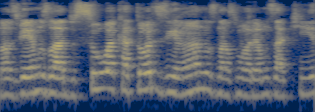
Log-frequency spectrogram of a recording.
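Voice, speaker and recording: A fairly slow, flat monotone in a strong gaúcho accent, with noticeable background noise. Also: woman. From Rio Grande do Sul, southern Brazil. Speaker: psychologist and author. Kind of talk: testimony interview.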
